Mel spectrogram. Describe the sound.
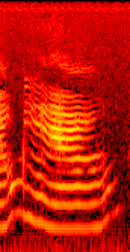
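A single drawn-out meow, voiced by a person imitating a cat, fairly loud, rising at the start, holding steady, then sliding down as it fades.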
